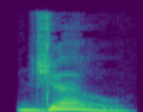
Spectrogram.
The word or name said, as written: zhou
